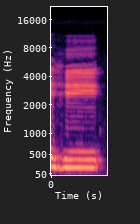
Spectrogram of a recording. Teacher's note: हा के नीचे खड़ी ज़ेर है, एक अलिफ की मिकदार खींच कर पढ़ेंगे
